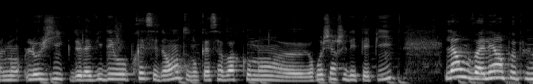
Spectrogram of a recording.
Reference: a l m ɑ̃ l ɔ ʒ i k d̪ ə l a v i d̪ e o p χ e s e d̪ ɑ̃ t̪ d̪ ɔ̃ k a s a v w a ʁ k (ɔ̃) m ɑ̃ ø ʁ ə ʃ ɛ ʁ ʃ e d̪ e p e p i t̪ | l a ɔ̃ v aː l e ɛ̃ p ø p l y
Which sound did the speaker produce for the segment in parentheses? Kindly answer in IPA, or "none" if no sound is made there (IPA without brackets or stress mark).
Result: ɔ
